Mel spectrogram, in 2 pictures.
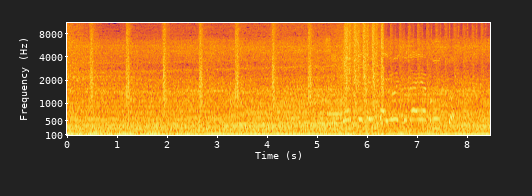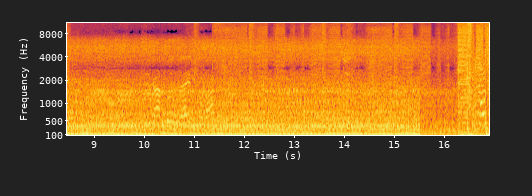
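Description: John Deere tractor engine running with a steady drone while it pulls a corn planter. A regular tick runs through the first five seconds, and a wavering voice-like sound comes twice in the middle.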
